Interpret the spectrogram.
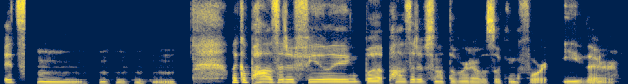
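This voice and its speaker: Mellow-voiced man musing aloud. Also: medium pitch, vocal fry, dry recording. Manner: thinking aloud, searching for words. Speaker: podcast host. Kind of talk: casual solo chat.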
